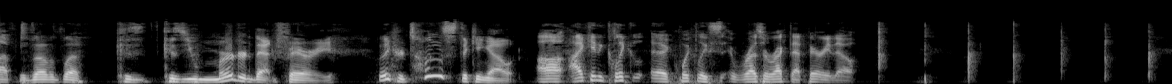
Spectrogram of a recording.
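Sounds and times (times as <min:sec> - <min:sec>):
speech: 0:00.0 - 0:08.6
hands clapping: 0:08.8 - 0:11.7.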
